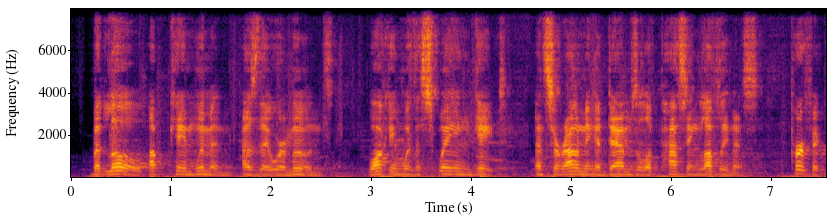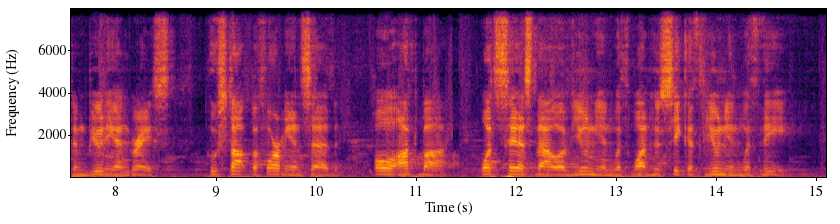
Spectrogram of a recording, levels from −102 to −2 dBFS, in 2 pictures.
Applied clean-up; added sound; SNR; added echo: neural separator model SepFormer DNS4.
